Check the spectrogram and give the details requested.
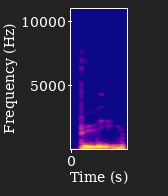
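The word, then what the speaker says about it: plus: example is blue a blue okay so you can see that I don't pronounce it final final s blue ftig okay so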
